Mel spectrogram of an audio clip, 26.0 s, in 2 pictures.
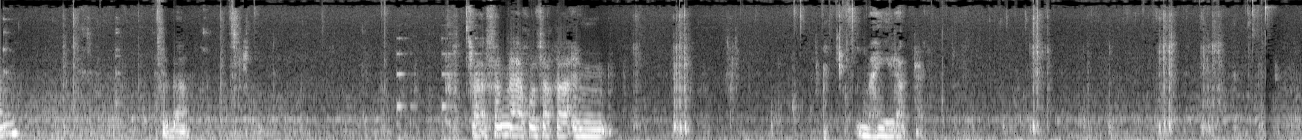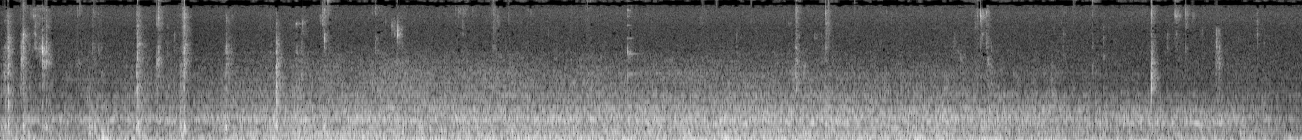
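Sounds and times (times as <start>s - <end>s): steady rumbling noise: 0.0s - 26.0s
person chewing crispy chicken: 9.9s - 18.2s.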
